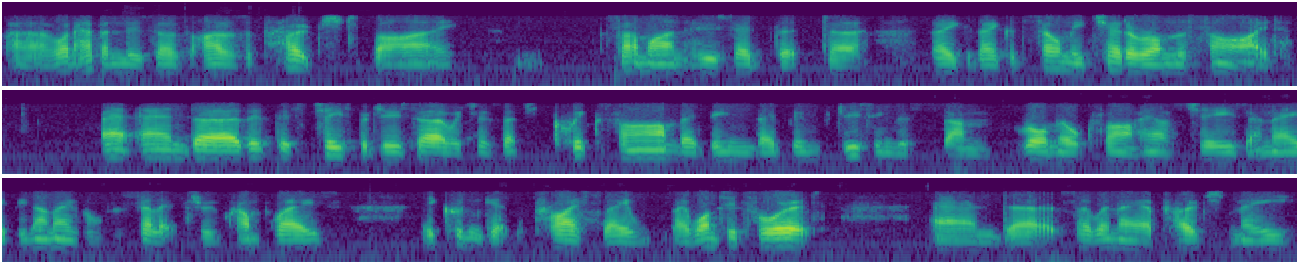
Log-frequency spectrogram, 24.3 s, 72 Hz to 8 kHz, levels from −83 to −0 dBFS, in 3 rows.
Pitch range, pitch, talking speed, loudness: 80-95 Hz, 85 Hz, 185 wpm, -26 LUFS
